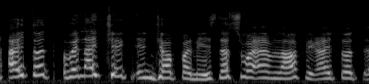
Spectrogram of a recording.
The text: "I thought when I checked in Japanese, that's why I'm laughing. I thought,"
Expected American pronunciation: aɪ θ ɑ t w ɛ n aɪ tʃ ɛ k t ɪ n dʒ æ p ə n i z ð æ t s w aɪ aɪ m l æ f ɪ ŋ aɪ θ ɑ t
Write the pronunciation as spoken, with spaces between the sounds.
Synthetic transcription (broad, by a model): aɪ t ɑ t w ɛ n aɪ tʃ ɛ k ɪ n dʒ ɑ p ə n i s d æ t s w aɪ aɪ m l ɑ f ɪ ŋ aɪ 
